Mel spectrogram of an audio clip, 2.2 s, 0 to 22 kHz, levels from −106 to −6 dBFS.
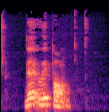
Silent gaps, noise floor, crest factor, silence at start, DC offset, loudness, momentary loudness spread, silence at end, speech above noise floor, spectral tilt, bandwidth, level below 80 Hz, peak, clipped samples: none; -47 dBFS; 16 dB; 0.05 s; under 0.1%; -18 LUFS; 19 LU; 0.45 s; 30 dB; -6 dB/octave; 15.5 kHz; -58 dBFS; -4 dBFS; under 0.1%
